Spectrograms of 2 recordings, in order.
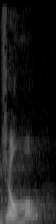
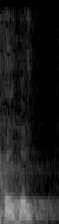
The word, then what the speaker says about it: Jomo: Listen, my name Jomo. J O M O. You know how long my name get butchered? Imagine being in Spanish class. Hey, homo.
